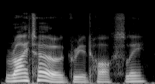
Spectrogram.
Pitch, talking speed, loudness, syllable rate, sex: 135 Hz, 155 wpm, -17 LUFS, 4.2 syllables/s, male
